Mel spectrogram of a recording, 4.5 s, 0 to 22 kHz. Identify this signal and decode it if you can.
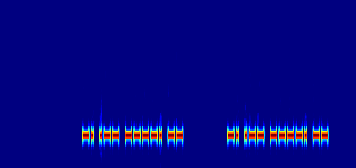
Morse code, heard as a keyed tone, about 43 wpm, 700 Hz. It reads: NW9M NW9M
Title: USA Call Signs - 4 Characters - Repeated 2x - 45wpm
